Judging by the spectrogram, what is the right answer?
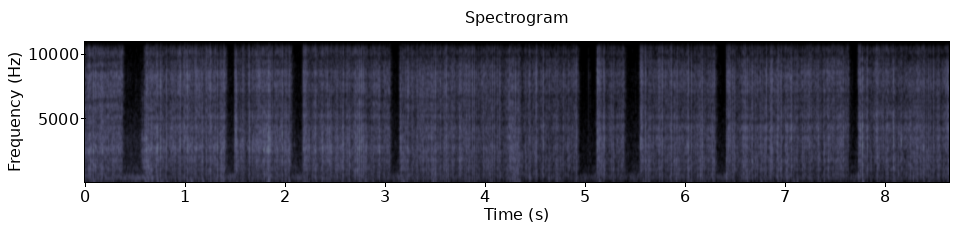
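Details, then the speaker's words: Harbor Freight Titanium 125 flux-core welder, welding a thin-metal smokestack back onto the muffler of a John Deere 210LE loader: harsh crackle breaking into short gaps, settings not quite right; erratic sputtering weld arc. "I don't know, I almost got the settings right. They're still not quite right."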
